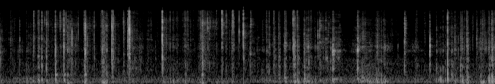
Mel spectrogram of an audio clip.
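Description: A metal utility blade shaves curls off a solid translucent cream soap bar held in the hand. The sound is a quick run of bright, crisp scraping crackles and sharp ticks with almost no ring, over a soft low background.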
